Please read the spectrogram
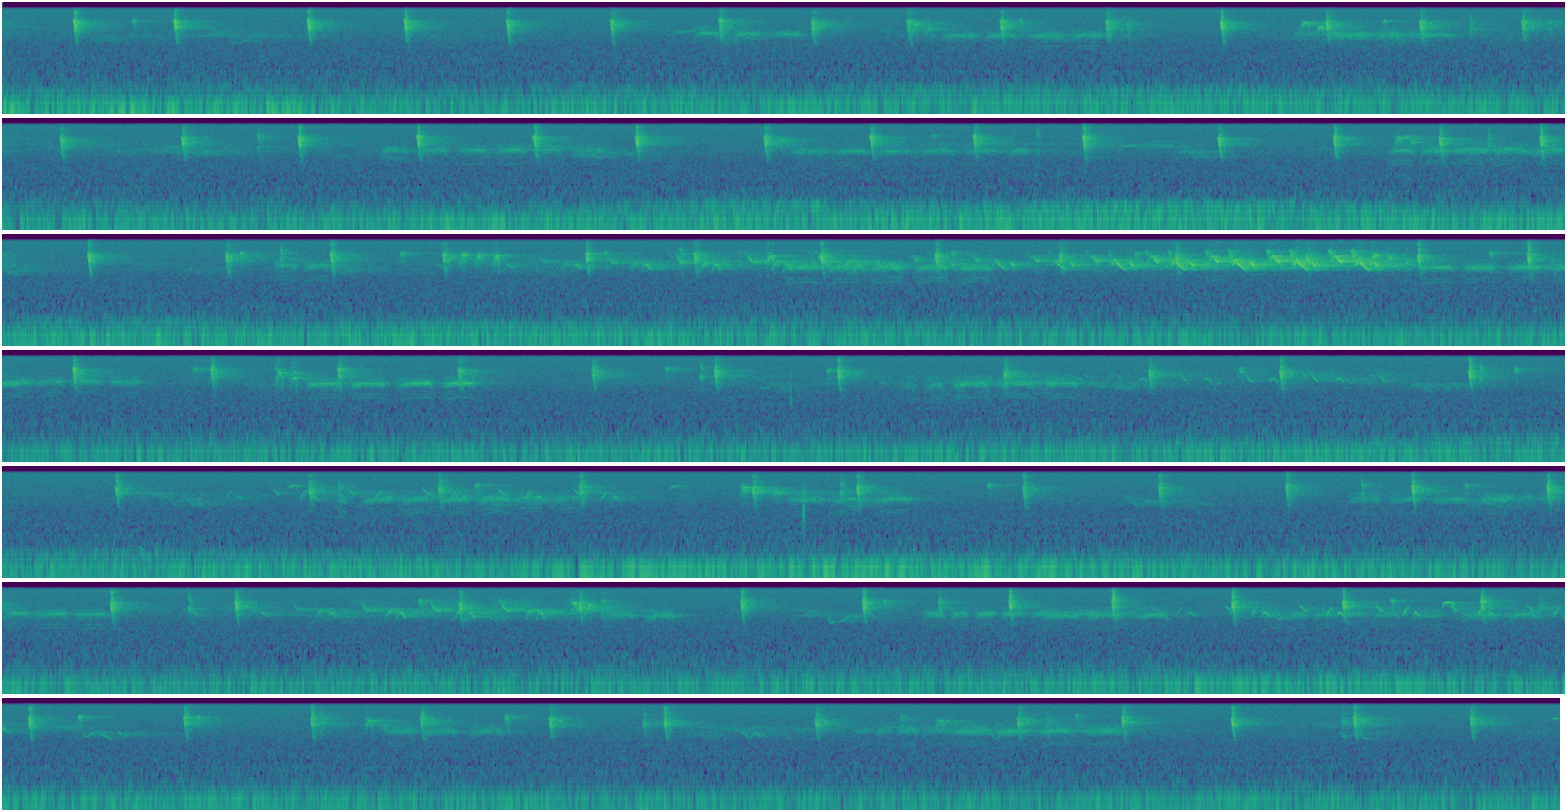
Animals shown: Black-throated Blue Warbler (Setophaga caerulescens), Ovenbird (Seiurus aurocapilla), Red-eyed Vireo (Vireo olivaceus), Black-capped Chickadee (Poecile atricapillus)

